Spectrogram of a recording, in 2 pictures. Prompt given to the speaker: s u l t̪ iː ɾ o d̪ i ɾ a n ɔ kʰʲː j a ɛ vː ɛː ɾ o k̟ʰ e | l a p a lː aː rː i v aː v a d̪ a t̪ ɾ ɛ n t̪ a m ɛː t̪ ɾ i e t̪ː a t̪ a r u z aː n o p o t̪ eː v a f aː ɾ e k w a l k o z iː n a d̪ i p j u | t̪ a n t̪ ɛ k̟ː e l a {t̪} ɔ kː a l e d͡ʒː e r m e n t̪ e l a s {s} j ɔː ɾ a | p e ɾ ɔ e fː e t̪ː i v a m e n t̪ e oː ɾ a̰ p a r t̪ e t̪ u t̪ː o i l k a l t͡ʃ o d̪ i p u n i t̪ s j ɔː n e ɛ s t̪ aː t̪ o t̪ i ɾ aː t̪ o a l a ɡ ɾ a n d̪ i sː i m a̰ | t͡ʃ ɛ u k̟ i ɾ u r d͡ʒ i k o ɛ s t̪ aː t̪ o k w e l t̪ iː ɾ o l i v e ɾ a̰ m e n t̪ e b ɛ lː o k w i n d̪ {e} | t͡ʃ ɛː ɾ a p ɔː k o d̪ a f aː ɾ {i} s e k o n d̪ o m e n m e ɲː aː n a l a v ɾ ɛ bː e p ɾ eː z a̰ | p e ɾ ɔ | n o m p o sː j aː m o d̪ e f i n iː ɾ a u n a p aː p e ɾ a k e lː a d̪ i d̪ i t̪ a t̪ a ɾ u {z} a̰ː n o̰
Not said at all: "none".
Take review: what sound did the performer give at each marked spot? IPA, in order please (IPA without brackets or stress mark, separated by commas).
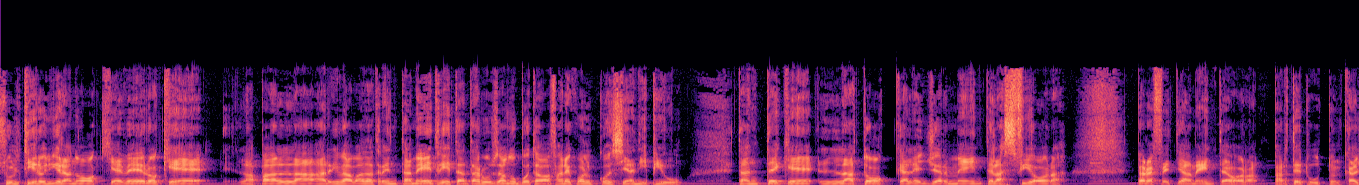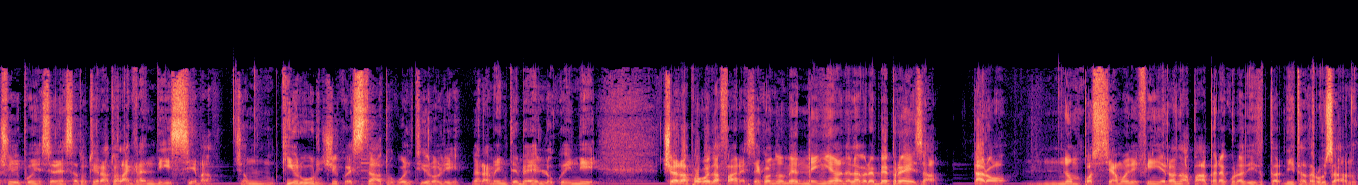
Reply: t̪, f, i, e, z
